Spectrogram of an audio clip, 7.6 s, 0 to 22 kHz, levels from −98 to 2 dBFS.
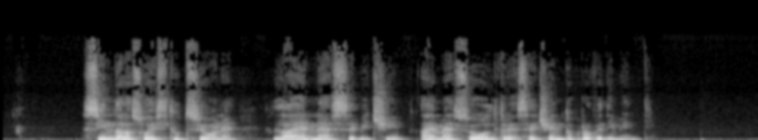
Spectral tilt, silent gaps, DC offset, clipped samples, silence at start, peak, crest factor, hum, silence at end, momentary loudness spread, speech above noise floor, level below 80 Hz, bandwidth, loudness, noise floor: -6.5 dB/octave; none; under 0.1%; under 0.1%; 0.85 s; -4 dBFS; 18 dB; none; 1.2 s; 12 LU; 40 dB; -50 dBFS; 15.5 kHz; -20 LUFS; -60 dBFS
